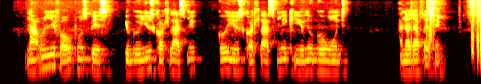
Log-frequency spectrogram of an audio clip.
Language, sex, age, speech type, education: Nigerian Pidgin, male, 30-45, spontaneous, tertiary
